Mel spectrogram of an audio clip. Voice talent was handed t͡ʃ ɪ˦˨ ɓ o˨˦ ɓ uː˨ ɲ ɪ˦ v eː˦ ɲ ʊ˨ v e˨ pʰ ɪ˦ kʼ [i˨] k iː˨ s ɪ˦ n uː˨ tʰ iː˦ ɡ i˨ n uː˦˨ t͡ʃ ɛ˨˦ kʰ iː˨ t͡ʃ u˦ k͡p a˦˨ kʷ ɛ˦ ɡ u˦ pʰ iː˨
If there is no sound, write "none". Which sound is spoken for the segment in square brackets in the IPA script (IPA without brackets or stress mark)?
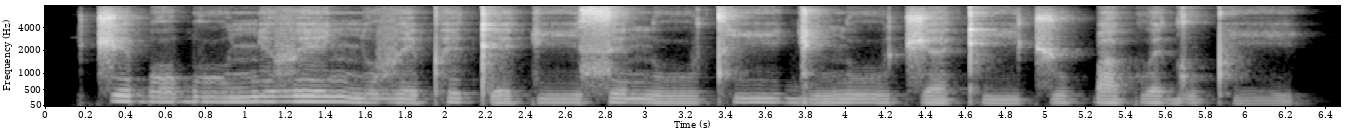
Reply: e˨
